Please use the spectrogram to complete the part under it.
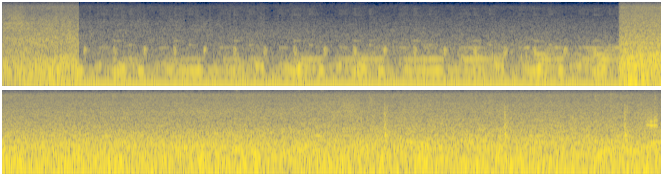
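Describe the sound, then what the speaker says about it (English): A small waterfall at the Kravice falls near Mostar, Bosnia and Herzegovina, gives off a steady, loud, broadband rush of falling water. It begins abruptly partway through after a quieter tonal passage, then continues unbroken and close. "Yeah, it's a much smaller waterfall."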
